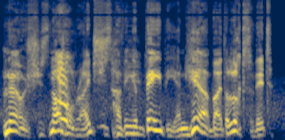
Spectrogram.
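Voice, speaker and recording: Blunt colonial country doctor, wry. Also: male voice, medium pitch, big pitch swings, a little fast, pushed and bright, slight background noise. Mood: wry, relieved. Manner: wry, blunt, plain-spoken.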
